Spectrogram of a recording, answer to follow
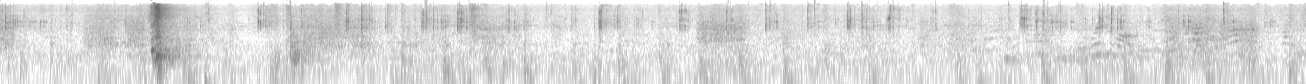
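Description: A Shiba Inu's body sliding over carpet as it is dragged on its leash, with light clinking from the harness hardware. A sharp, louder sound stands out about two seconds in.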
